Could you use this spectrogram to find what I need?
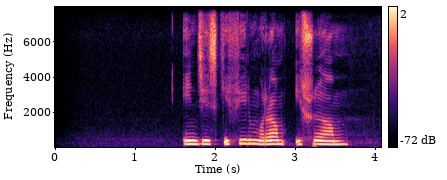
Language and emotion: Russian, neutral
